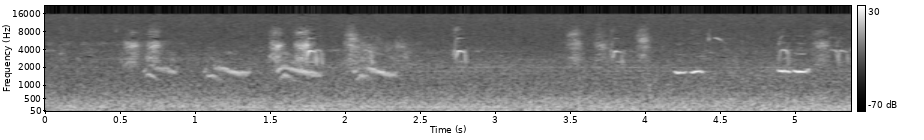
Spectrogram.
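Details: Northern mockingbird singing while mimicking other birds; varied short whistled and slurred phrases, some repeated in pairs, over steady low background rumble.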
